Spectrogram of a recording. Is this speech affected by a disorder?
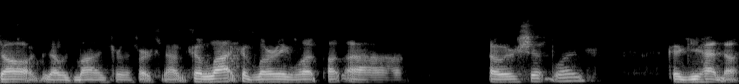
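Yes: cleft lip and palate; congenital.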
